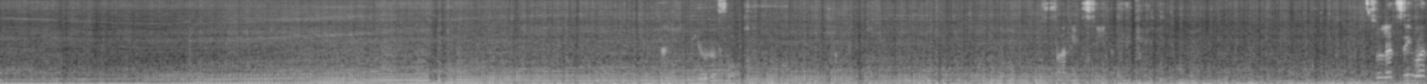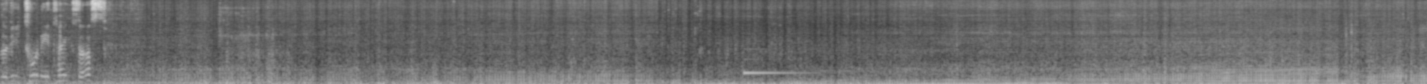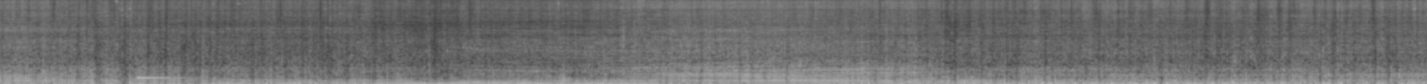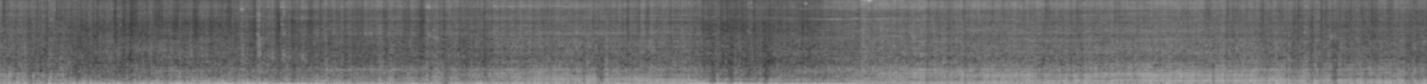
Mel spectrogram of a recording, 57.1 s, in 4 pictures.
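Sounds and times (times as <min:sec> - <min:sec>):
motorcycle engine under way: 0:00.0 - 0:13.3, 0:15.4 - 0:57.0.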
